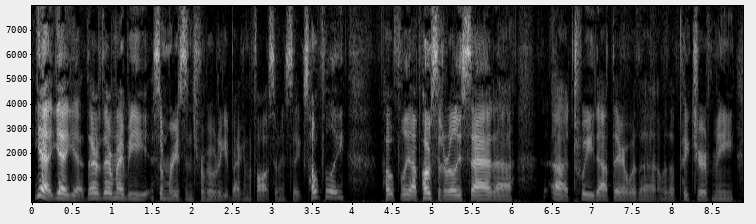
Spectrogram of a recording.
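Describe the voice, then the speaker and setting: A man chatting as a podcast host, rambling and jokey as he restarts his thoughts. His voice is smooth and clear and sits a little high. The sound is dry and close, with no room around it. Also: quick pace, a bit bright, no room sound. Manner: rambling, self-interrupting, jokey. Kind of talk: casual chat.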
